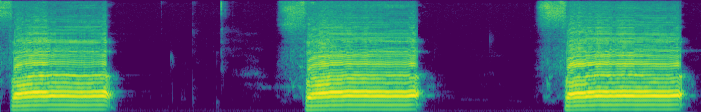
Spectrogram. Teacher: اوپر کے دانتوں کے اندرونی کنارے اور نچلے ہونٹ کے تر حصے سے ایک حرف ادا ہوتا ہے. جو دانت ہیں ان کا جو کنارہ ہے نچلے ہونٹ کے تر حصے کو ٹچ کرے گا اور وہاں سے یہ حرف پڑھا جائے گا فا فا فا.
